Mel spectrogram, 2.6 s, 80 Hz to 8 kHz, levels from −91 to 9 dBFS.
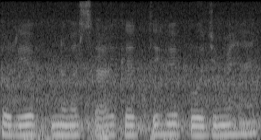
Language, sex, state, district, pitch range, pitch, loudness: Hindi, female, Uttar Pradesh, Deoria, 155-160 Hz, 160 Hz, -27 LUFS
